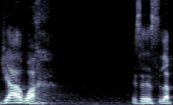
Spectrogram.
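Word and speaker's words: חַוָּה: nombre de eva ahora eva en el hebreo se pronuncia de manera muy diferente algo así como agua esa es la pronunciación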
